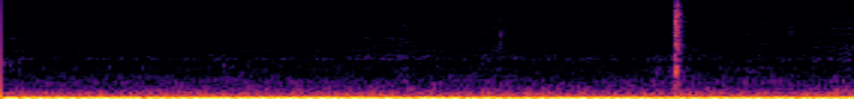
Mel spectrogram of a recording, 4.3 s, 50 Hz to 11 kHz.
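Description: Steady, loud, rumbling drone of a Toyota Hilux pickup engine crawling in low-range L4 four-wheel drive at restricted speed, heard from inside the cab, with a brief clunk near the end and no talking.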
